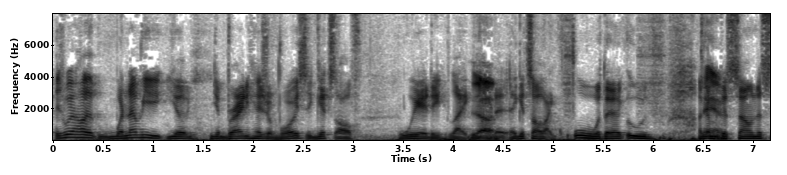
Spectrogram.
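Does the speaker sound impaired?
Yes: stuttering; since childhood, learned to cope over time; still stutters in conversation and when people comment, worse after break from school; talks slowly, blocks on first sound, face, eyes, mouth and tongue freeze, fluent when cursing; here repeated sounds, repeated words.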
